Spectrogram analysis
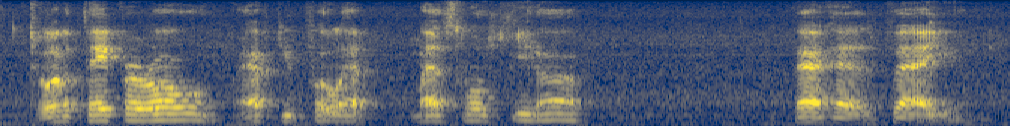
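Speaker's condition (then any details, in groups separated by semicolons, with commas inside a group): Traumatic brain injury; slurred speech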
